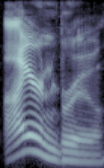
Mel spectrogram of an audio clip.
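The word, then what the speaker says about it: Irn Bru: It's pronounced Iron Brew.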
